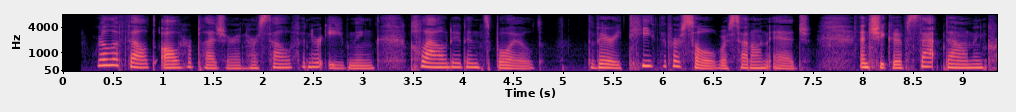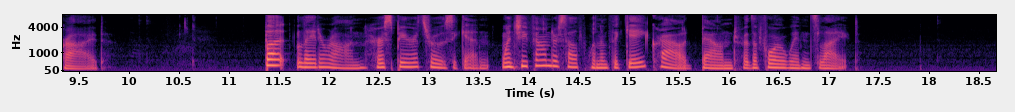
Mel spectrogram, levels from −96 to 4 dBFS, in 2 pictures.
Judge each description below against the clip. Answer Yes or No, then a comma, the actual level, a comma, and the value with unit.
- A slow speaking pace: No, average, 170 wpm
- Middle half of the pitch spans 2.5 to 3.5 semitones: No, average, 5.0 semitones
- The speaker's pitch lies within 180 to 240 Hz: Yes, high, 190 Hz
